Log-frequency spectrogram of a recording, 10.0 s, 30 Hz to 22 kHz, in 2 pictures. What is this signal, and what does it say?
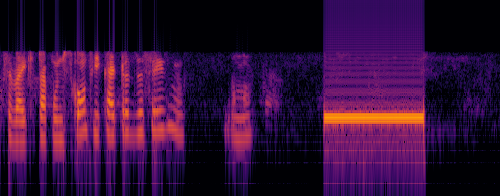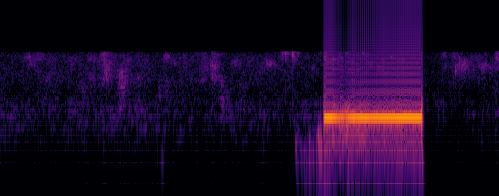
Ringback tone (Europe, 425 Hz), with speech.
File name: out- -2025- - - .49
